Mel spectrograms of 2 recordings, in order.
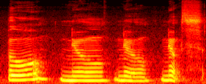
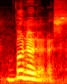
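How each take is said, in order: First: The word is said slowly, syllable by syllable. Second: The word is said quickly, syllables run together. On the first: "We'll do it slowly" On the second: "we'll do it fast"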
